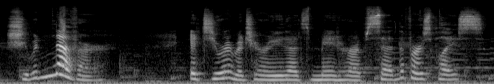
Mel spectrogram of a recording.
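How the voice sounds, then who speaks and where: A woman voicing a prim, shy high-school girl poet in a visual novel, formal in speech and stammering when flustered. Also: normal speed, pushed and bright, soft background music. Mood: indignant. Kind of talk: visual novel voice-over read aloud.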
